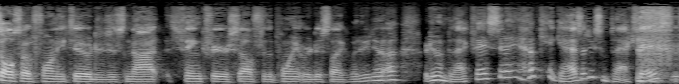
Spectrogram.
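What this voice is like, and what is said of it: Usual voice. Nothing is said of it.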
